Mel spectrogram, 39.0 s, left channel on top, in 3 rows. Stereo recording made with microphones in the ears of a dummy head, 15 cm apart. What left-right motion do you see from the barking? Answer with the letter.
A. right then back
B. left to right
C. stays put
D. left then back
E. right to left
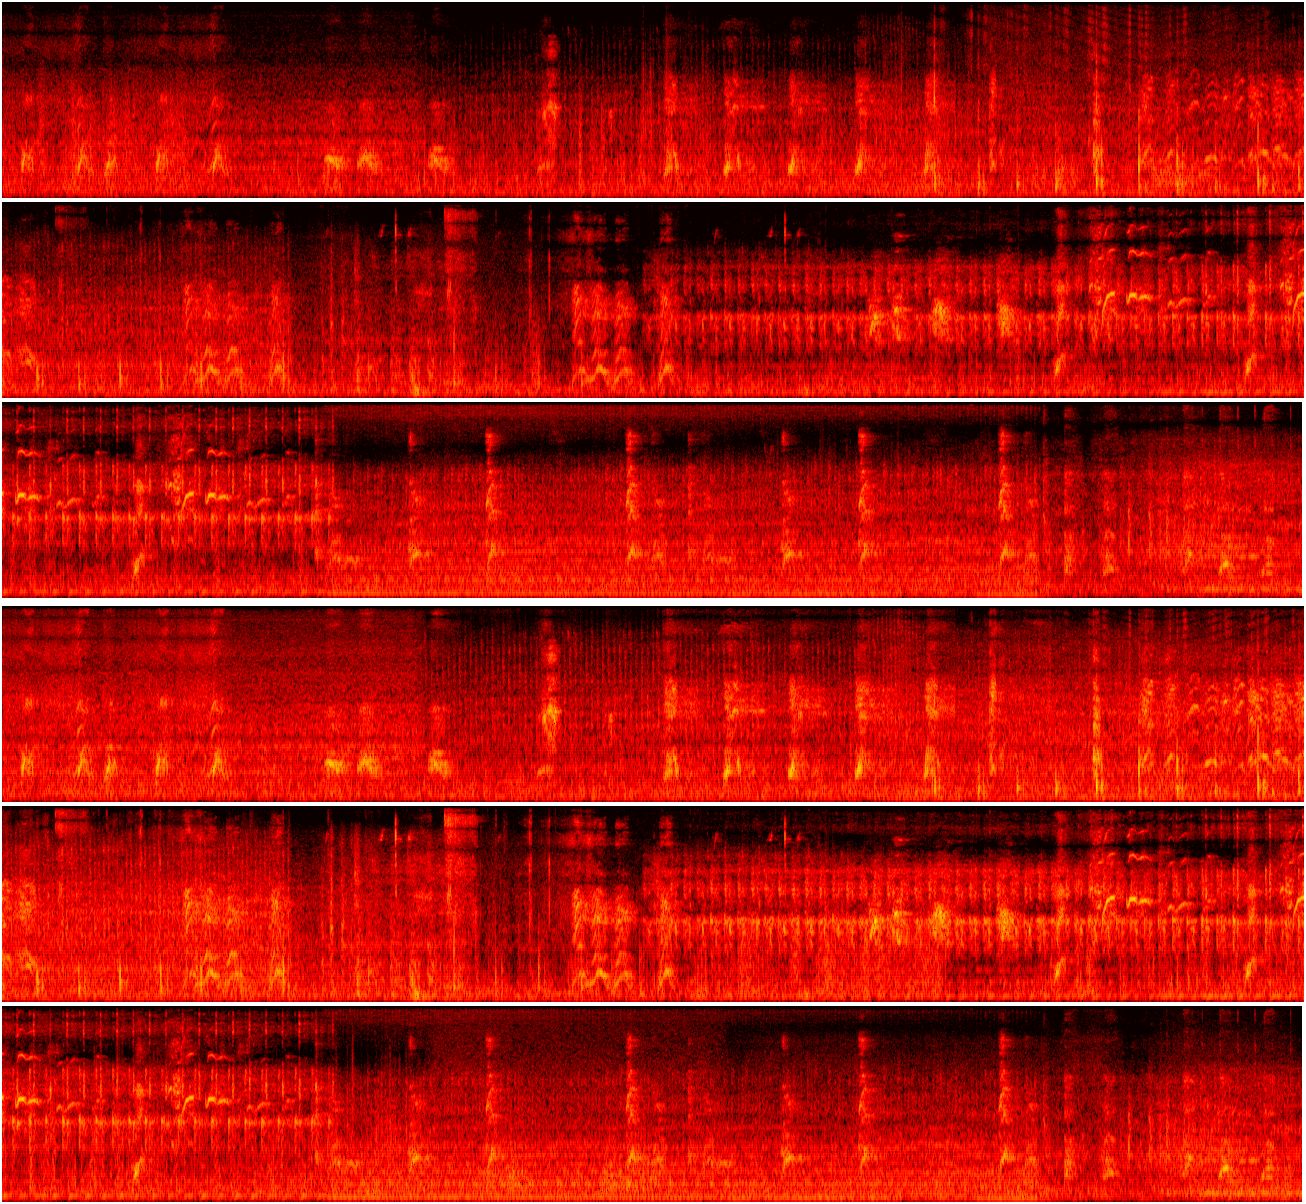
E.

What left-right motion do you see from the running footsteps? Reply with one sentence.
You can hear the running footsteps move from left to right.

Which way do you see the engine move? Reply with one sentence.
In this clip you hear the engine travel towards the left.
